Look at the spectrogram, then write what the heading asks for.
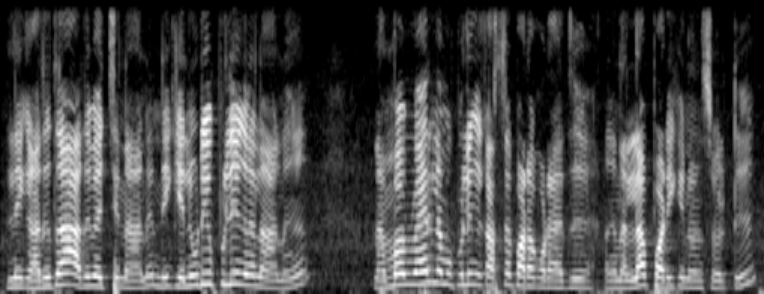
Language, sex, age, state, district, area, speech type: Tamil, female, 30-45, Tamil Nadu, Tiruvannamalai, rural, spontaneous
